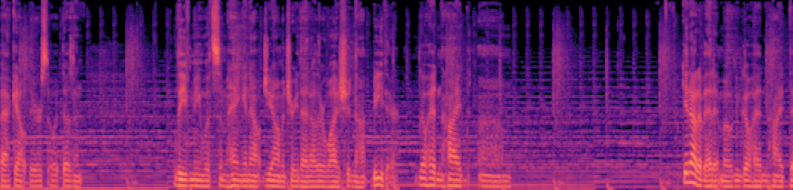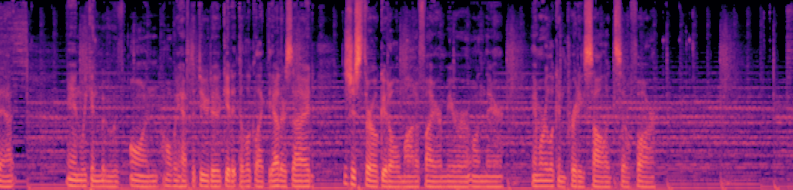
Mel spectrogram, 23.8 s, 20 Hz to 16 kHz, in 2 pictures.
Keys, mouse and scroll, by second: 0.2 middle click, 2.1 middle click, 4.7 shift+middle click, 5.6 Tab, 6.1 h, 7.3 Escape, 9.1 Tab, 9.8 middle click, 10.7 h, 11.3 shift+middle click, 11.8 click, 12.2 middle click, 13.5 alt+x, 15.4 click, 16.2 middle click, 18.1-19.1 scroll up 2, 18.4 middle click, 21.9 shift+middle click, 23.1 click.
